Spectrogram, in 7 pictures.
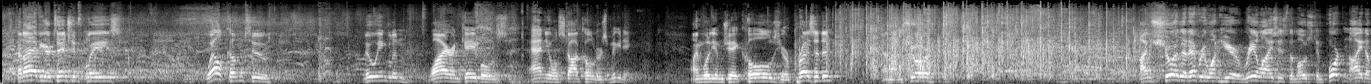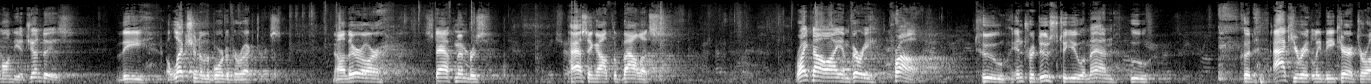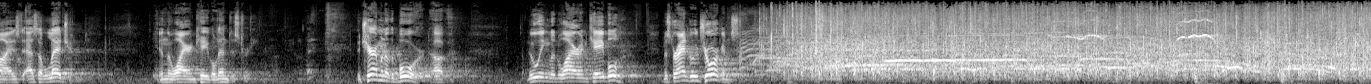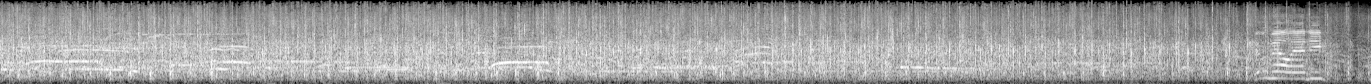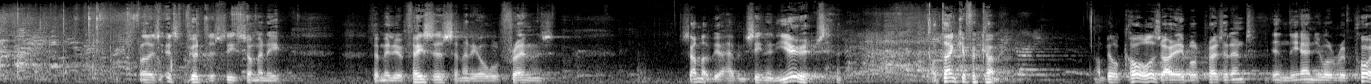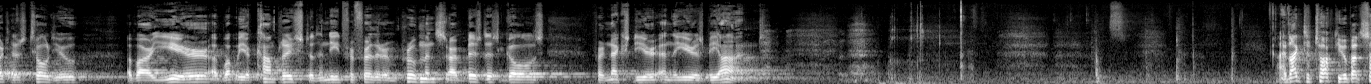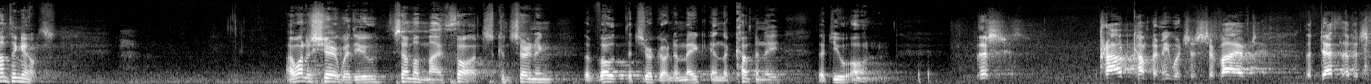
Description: Andrew Jorgenson Addresses the Stockholders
